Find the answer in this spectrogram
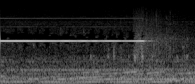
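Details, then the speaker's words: Alpine Oxygen 10 lpm two-person oxygen concentrator being powered on: a steady high electronic tone lasting about a second and a half, then a low running hum; the power-on beep. "the final piece that will be in your supplies bag will be a four foot tube with the y attached to it already for a single user we will power on the unit"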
